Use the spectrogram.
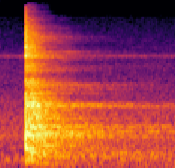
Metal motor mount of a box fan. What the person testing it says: Hear how solid that is?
